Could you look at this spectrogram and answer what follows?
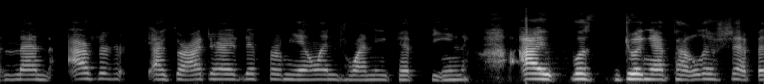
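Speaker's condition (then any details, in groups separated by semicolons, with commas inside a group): Brain injury from boulder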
